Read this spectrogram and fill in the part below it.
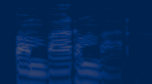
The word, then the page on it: pambar-mbar: Biak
